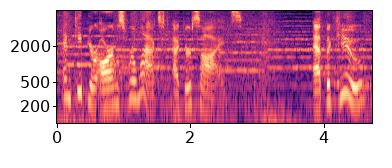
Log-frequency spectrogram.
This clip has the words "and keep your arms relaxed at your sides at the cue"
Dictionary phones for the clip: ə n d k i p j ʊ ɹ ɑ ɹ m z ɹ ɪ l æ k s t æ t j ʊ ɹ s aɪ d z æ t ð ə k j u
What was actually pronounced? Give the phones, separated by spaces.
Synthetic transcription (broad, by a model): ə n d k i p j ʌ ɹ ɑ ɹ m z ɹ ɪ l æ k s t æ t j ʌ ɹ s aɪ d z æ t ð ə k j u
